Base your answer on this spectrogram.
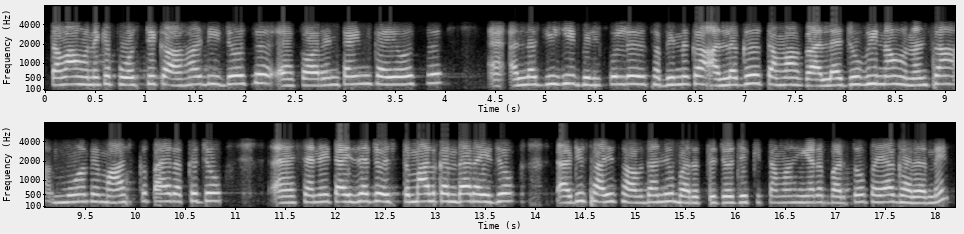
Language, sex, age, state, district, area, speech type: Sindhi, female, 18-30, Rajasthan, Ajmer, urban, conversation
